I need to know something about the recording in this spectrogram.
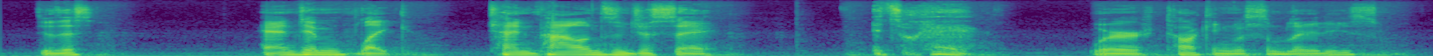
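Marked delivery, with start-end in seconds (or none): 4.4-6.9 discreet, low, hushed half-whisper close to the ear. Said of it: "whisper and come over to the guy".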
